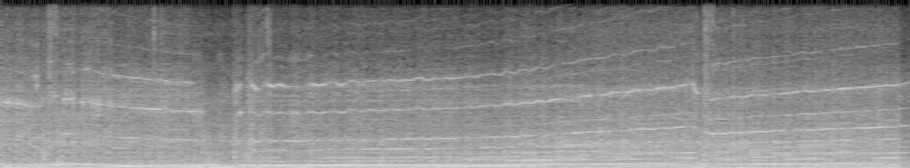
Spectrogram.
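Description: Race cars in a Britcar race at Oulton Park scream past close by, their engines revving hard with rising and falling pitch. The roar is loud and continuous throughout, with no talking.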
